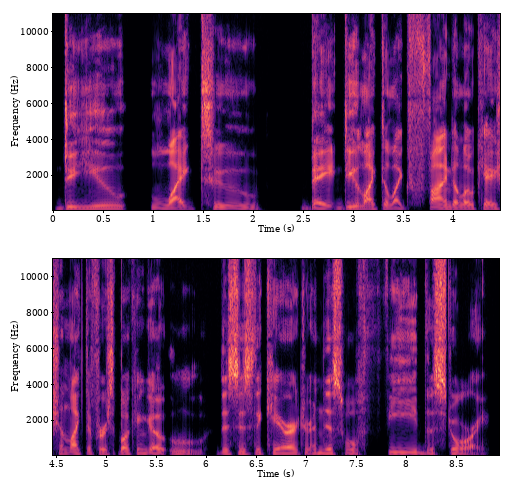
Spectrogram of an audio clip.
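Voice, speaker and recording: Very deep-voiced man hosting a chat. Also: lively intonation, moderate pace, no echo, studio quality. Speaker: podcast host interviewer. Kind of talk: casual book interview chat.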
